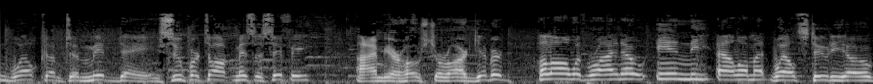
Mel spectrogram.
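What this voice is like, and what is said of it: Faltering, under-the-weather voice. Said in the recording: “A little under the weather, folks. ... my voice is faltering a bit.”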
